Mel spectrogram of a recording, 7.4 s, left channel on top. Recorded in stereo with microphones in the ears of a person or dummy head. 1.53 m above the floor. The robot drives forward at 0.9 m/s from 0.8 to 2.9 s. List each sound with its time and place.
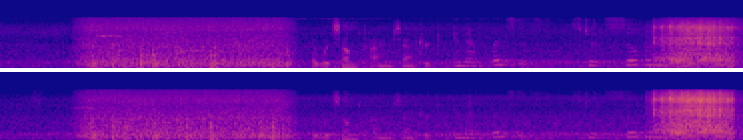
3.1 s a man speaking: 30° left (ahead or behind), 1.3 m
4.5 s a woman speaking: 30° left (ahead or behind), 3 m
6.4 s a sliding door: 30° right (ahead or behind), 1.4 m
